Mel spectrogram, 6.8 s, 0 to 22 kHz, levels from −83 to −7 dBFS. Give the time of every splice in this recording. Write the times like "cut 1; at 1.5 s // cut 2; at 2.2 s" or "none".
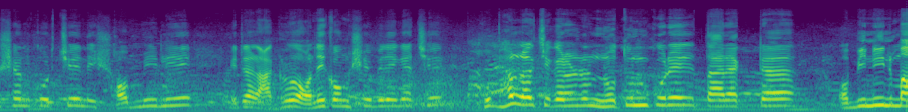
cut 1; at 3.5 s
